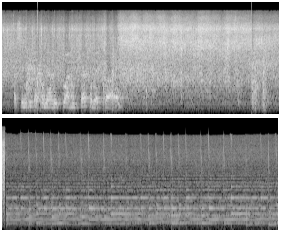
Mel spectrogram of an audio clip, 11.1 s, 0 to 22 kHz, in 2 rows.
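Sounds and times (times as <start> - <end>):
food sizzling in a skillet: 0.0 - 5.6
knock on skillet: 5.0 - 5.4
music: 5.6 - 11.0.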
